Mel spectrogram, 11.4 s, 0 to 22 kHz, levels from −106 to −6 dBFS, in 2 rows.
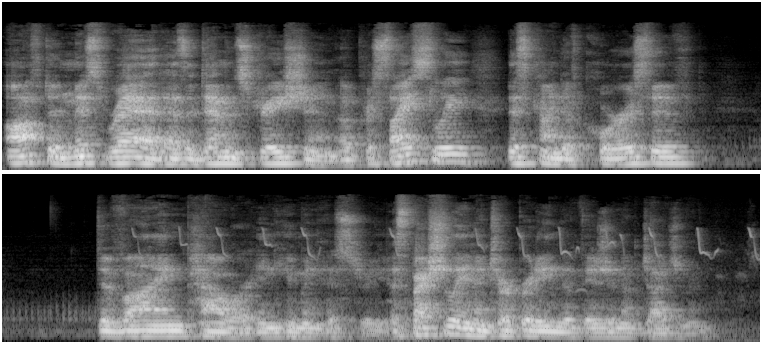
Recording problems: off-mic speech; far
room echo; slight; dies away in 0.3 s
animal sounds; faint; throughout; 25 dB below the speech

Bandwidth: 14 kHz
